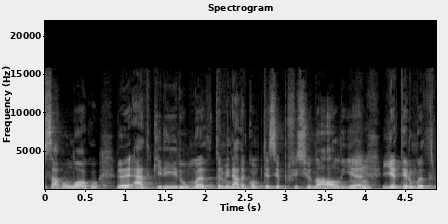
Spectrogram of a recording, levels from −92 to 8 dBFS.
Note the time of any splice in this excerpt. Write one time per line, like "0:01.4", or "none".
none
